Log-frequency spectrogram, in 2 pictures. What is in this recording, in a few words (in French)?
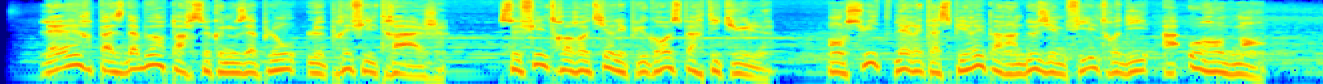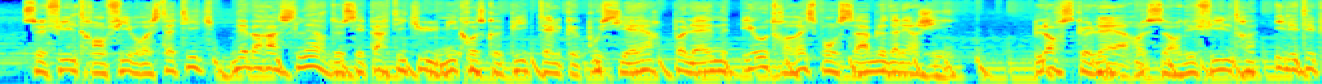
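Belgian French, male, narration; voice demos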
